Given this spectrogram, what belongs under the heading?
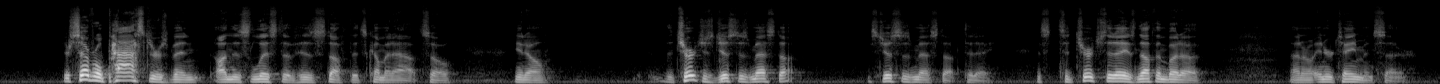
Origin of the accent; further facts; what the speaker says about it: United States; I'm an American, and as an American, I'm under the Constitution of the United States.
